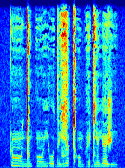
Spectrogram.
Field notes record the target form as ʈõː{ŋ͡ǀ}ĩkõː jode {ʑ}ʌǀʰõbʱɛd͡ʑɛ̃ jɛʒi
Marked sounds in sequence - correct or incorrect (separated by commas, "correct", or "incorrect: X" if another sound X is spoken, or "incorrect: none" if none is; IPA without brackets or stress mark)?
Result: correct, correct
